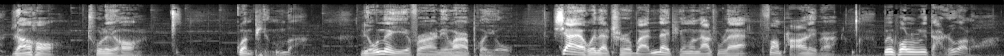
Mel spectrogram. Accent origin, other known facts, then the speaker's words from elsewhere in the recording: Beijing, China; 我们北京人这炸酱要咕嘟，熬粥也要咕嘟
